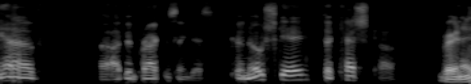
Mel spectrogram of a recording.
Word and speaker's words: Konosuke Takeshita: We have, I've been practicing this, Konosuke Takeshita. Very nice. Takeshita, I said it right.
